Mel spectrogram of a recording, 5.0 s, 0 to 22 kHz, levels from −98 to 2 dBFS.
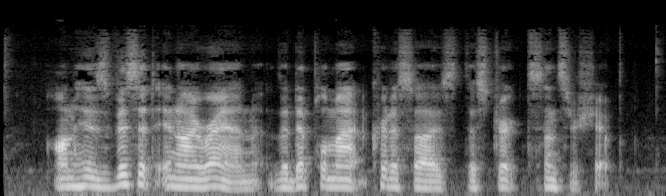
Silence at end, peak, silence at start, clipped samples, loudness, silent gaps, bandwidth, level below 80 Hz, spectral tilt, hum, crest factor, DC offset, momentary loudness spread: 0.45 s; -2 dBFS; 0.4 s; under 0.1%; -19 LUFS; none; 11.5 kHz; -50 dBFS; -6 dB/octave; none; 18 dB; under 0.1%; 12 LU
